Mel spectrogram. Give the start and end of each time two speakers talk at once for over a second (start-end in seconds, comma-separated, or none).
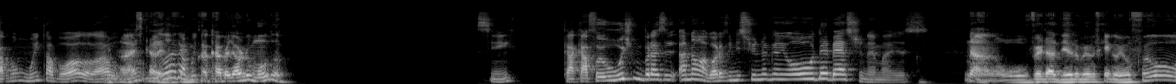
1.0-2.3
